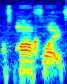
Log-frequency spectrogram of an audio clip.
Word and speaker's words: apophyllite: to the spelling over here i'm gonna say a pop light so you guys know how to spell it a p o p h y l l i t e i didn't know it had two l's in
